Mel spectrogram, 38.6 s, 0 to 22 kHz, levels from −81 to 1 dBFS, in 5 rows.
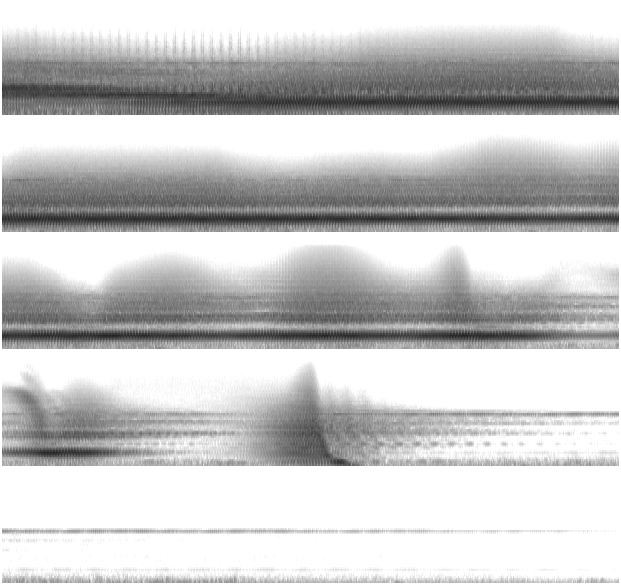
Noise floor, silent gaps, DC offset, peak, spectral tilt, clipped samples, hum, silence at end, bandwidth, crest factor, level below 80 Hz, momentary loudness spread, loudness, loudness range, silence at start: -69 dBFS; none; under 0.1%; -8 dBFS; -6 dB/octave; under 0.1%; none; 10 s; 10 kHz; 12 dB; -50 dBFS; 12 LU; -19 LUFS; 9 LU; 0 s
